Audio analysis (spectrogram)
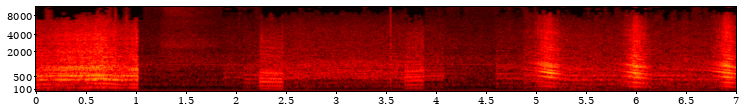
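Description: Race cars in a Pokemon-themed racing video game at Silverstone roar loudly at first, then several engines rise and fall in pitch in short revving bursts as the cars come down pit row.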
